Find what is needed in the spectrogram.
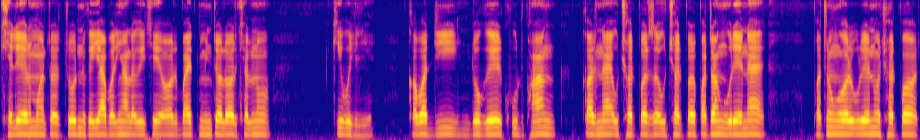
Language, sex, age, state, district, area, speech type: Maithili, male, 30-45, Bihar, Darbhanga, rural, spontaneous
